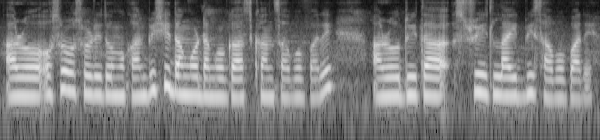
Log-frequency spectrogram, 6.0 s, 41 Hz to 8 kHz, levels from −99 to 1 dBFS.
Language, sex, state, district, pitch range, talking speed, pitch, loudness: Nagamese, female, Nagaland, Dimapur, 210-230 Hz, 210 wpm, 215 Hz, -18 LUFS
